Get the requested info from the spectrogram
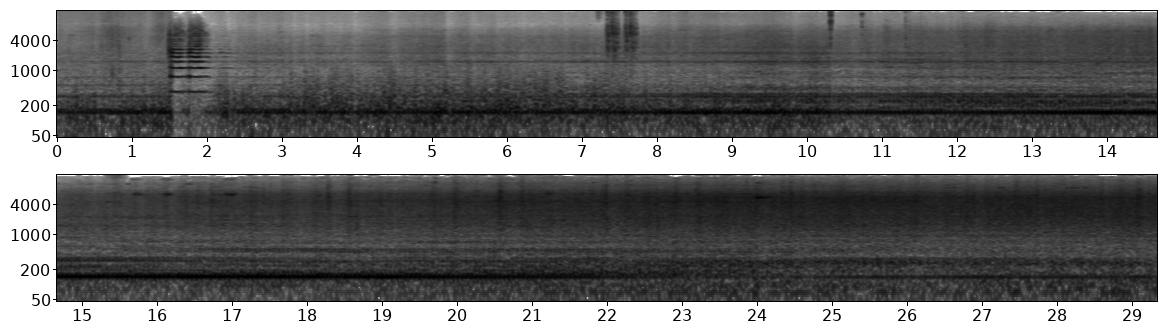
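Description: Electric locomotive hauling a long freight train of hopper wagons past. There is a short horn blast about two seconds in, then a steady low hum. After that comes the rising rumble and clickety-clack of the wagons rolling by, loudest in the second half.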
